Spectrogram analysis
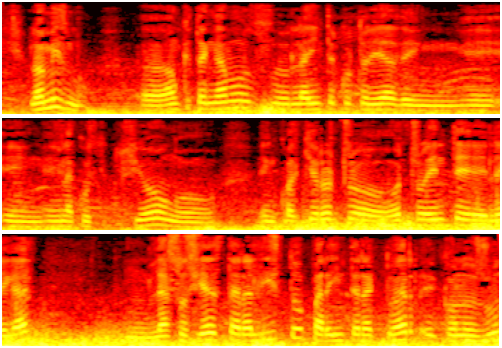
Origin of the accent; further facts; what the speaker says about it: Otavalo, Imbabura, Ecuador; Soy Otavalo y pertenezco a la institución Tincunac, que es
